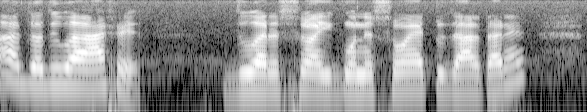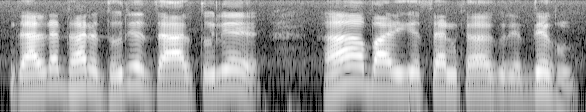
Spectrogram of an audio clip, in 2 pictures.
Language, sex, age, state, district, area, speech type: Bengali, female, 60+, West Bengal, Birbhum, urban, spontaneous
